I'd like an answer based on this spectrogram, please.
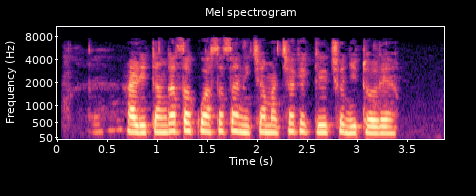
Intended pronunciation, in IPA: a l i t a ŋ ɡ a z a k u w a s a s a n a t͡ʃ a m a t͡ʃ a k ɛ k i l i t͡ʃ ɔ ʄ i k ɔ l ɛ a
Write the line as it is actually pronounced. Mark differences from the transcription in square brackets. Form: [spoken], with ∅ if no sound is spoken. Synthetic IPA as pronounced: a l i t a ŋ ɡ a z a k u w a s a s a n [i] t͡ʃ a m a t͡ʃ a k ɛ k i l i t͡ʃ ɔ ʄ i [t] ɔ l ɛ a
